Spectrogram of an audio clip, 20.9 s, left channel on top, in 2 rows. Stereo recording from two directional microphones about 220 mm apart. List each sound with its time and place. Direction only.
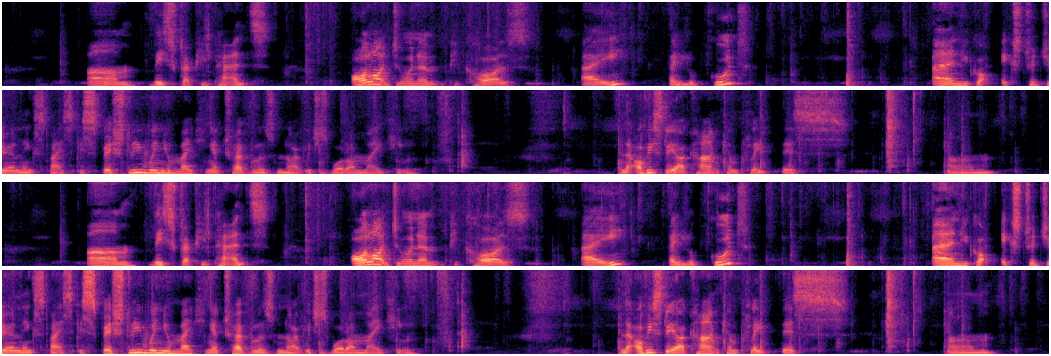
0.8 s speech: 40° right (ahead or behind)
9.2 s speech: 40° right (ahead or behind)
16.6 s speech: 40° right (ahead or behind)
20.0 s speech: 45° right (ahead or behind)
